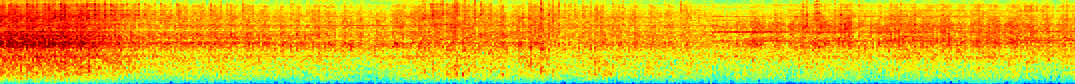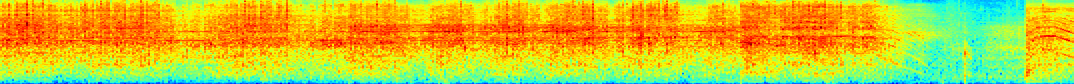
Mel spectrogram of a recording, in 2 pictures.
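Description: Hand-held electric whisk running steadily, its wire whisk whirring against a ceramic bowl as oil is beaten into egg yolk to emulsify a mayonnaise. It stops about a second before the end.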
